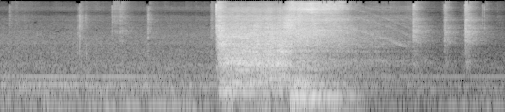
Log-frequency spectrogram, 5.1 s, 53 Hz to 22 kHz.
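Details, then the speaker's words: 1965 Ford Mustang with Holley Sniper fuel injection, new engine install: after fuel pump fix, quiet lead-in then loud catch sagging into an uneven faltering idle, a misfire; owner suspects cam, rockers out of adjustment, too rich. "start that's better start we got a Miss I don't know if that's mess with the cam"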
